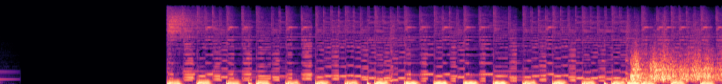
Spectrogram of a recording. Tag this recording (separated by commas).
Music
